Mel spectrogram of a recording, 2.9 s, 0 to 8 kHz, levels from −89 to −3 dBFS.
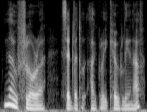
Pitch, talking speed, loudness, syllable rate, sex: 115 Hz, 145 wpm, -20 LUFS, 5.1 syllables/s, male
